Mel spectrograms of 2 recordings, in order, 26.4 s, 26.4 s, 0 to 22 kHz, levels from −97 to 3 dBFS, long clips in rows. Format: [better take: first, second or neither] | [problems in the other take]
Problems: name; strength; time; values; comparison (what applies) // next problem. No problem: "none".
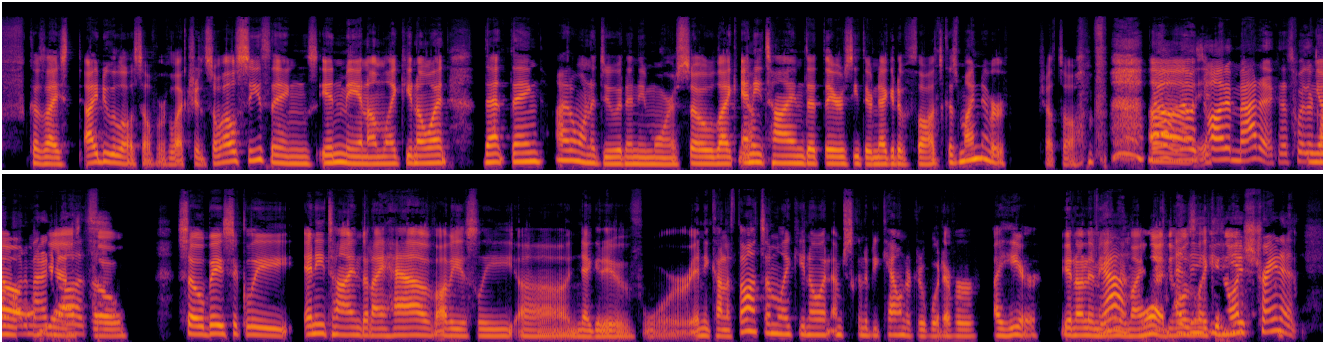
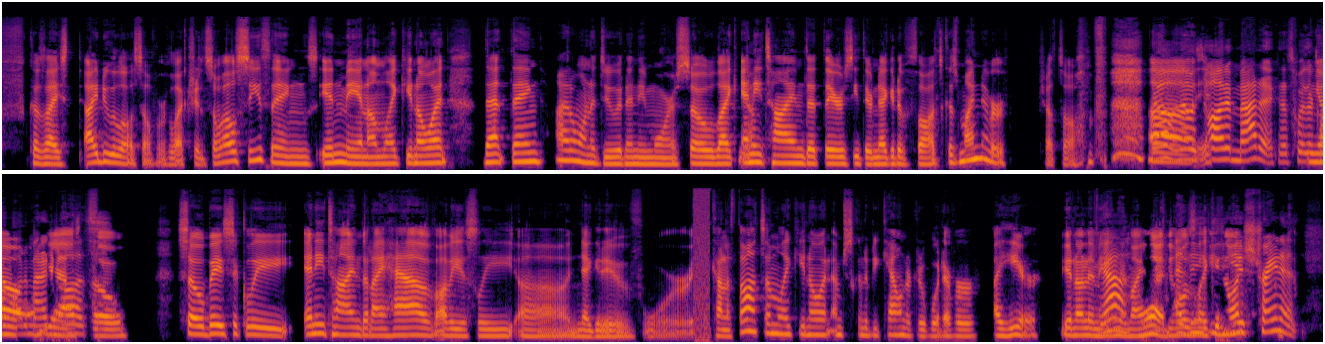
first | audio cutting out; filled with static; at 20 s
